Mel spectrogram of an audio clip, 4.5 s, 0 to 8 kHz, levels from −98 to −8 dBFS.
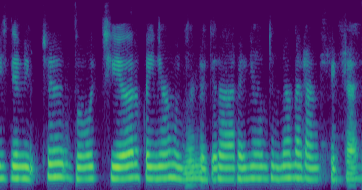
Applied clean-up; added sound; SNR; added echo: neural mask model DeepFilterNet 3.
